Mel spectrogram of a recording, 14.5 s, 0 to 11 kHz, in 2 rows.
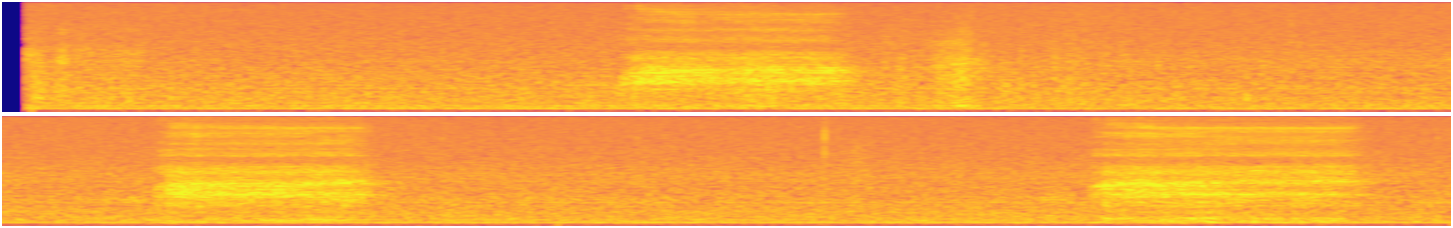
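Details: Doberman dog that snores whether awake or asleep, eyes open or closed: three hissing, rasping breath sounds about five seconds apart, roughly 12 a minute, over quiet room noise; snoring.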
